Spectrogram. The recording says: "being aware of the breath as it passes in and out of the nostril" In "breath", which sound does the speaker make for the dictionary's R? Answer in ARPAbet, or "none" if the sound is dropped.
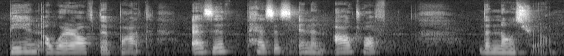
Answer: none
